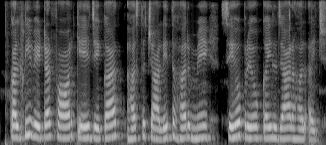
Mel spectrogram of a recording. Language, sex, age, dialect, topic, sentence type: Maithili, female, 51-55, Southern/Standard, agriculture, statement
